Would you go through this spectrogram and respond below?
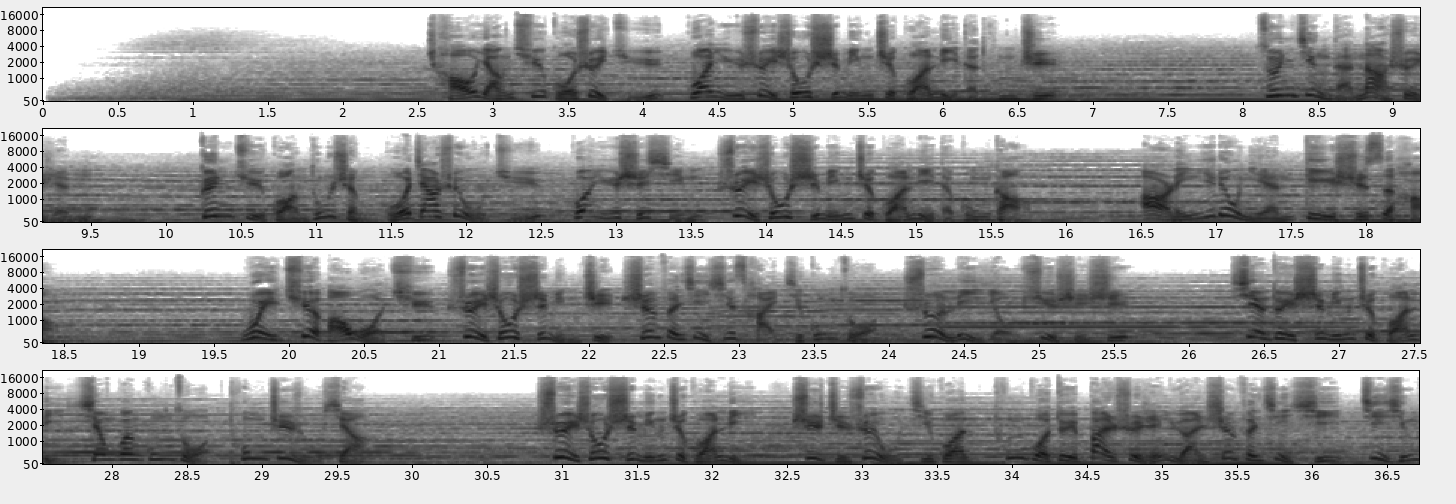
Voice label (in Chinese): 通知; 朝阳区国税局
